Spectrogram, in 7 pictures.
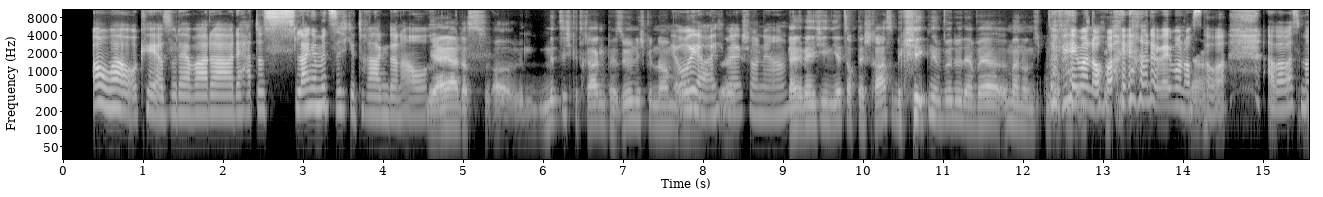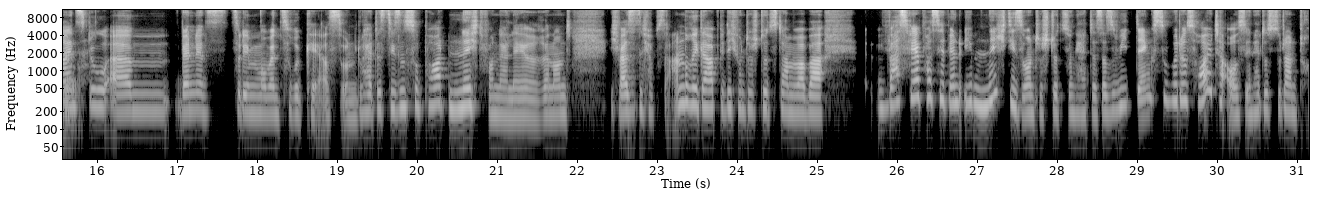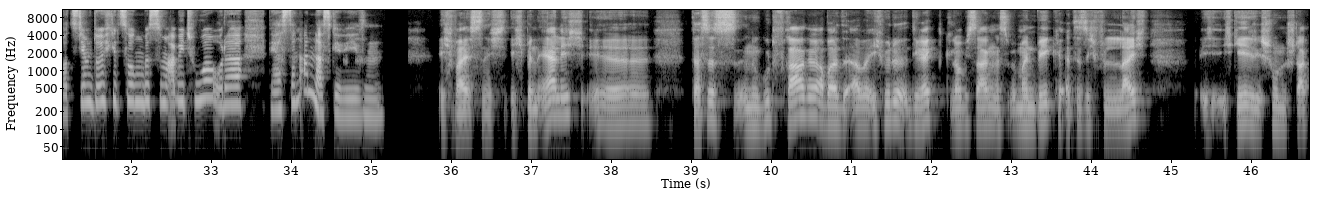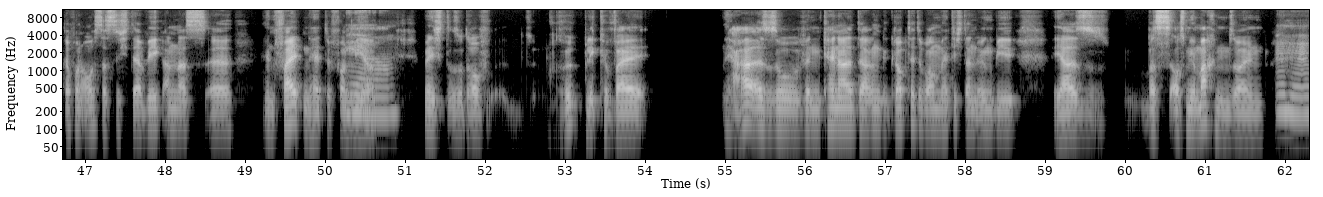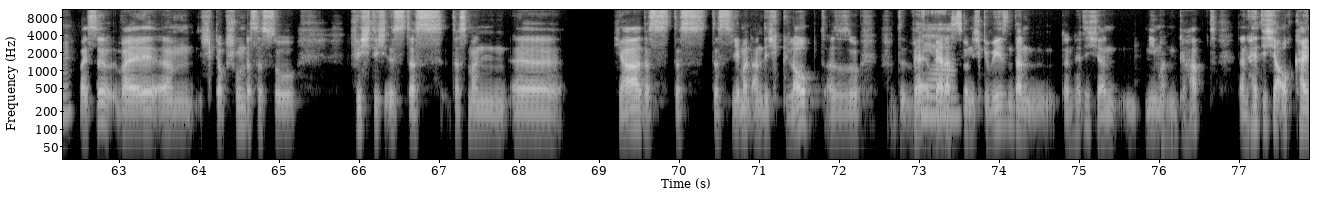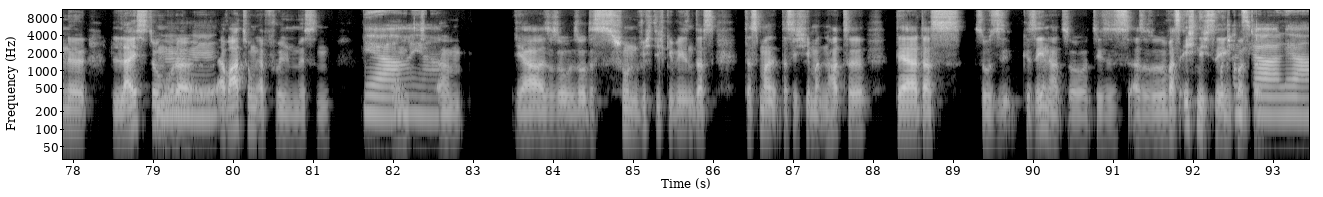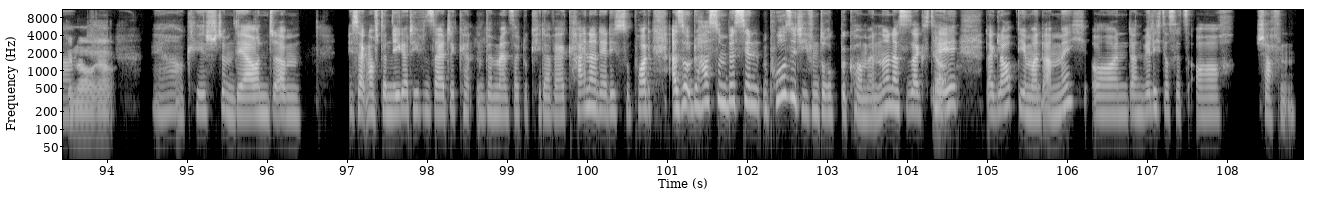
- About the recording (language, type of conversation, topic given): German, podcast, Was war deine prägendste Begegnung mit einem Lehrer oder Mentor?
- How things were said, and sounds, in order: surprised: "Oh wow"; laughing while speaking: "begegnen"; other background noise; laughing while speaking: "Der wär immer noch"; stressed: "nicht"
